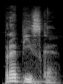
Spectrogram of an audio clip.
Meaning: 1. propiska, residence permit, (mandatory) registration (USSR) 2. the stamp in the Soviet internal passport (serving as a personal ID) with the registered address
- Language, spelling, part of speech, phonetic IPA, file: Russian, прописка, noun, [prɐˈpʲiskə], Ru-прописка.ogg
